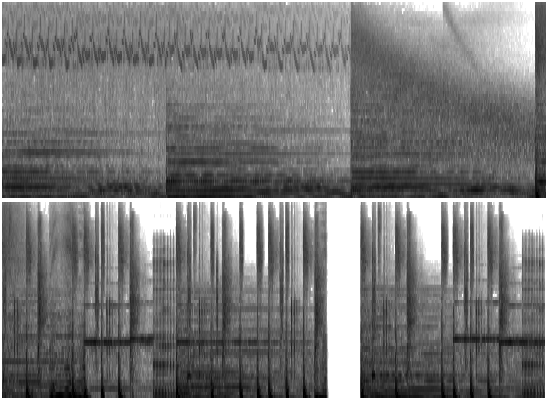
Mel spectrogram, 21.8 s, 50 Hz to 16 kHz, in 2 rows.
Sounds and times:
Dubstep: 8.5s - 12.9s.

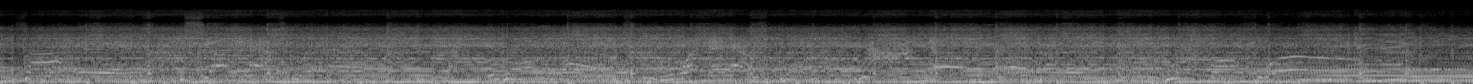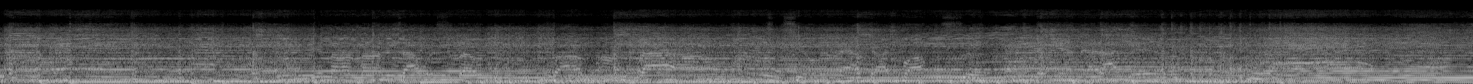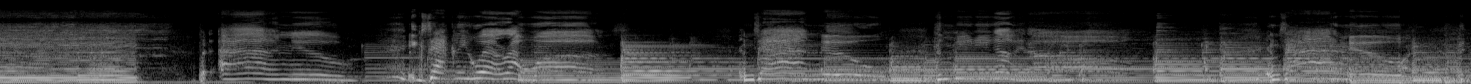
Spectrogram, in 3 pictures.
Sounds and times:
Singing: 0.0s - 4.0s, 4.8s - 13.9s, 17.5s - 35.6s, 36.8s - 40.9s, 42.0s - 44.1s.

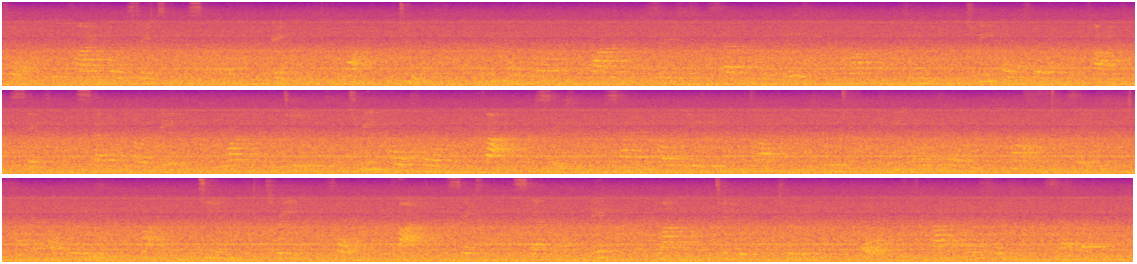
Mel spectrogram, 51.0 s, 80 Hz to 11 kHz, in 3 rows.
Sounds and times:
Speech: 0.0s - 50.8s.

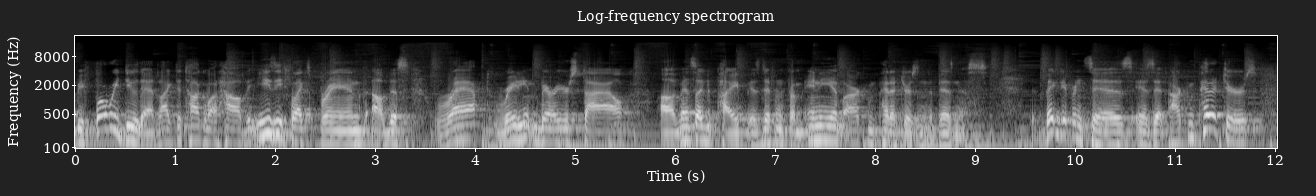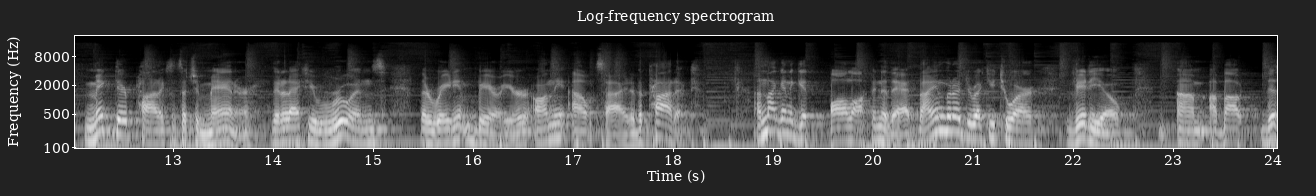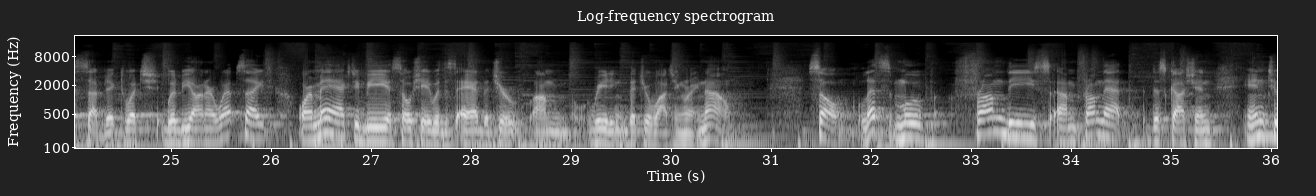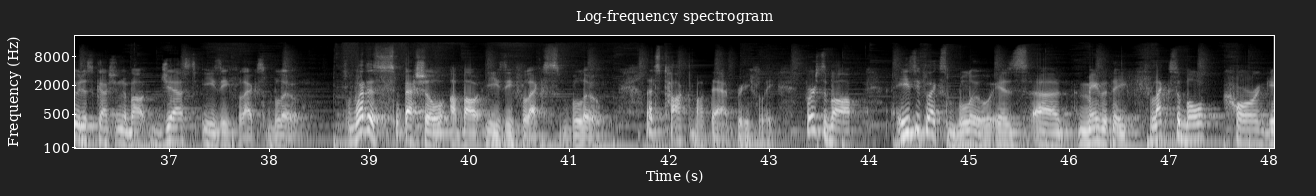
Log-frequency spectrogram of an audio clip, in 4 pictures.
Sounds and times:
Speech: 0.0s - 30.7s, 31.4s - 48.0s
Music: 0.0s - 48.0s.

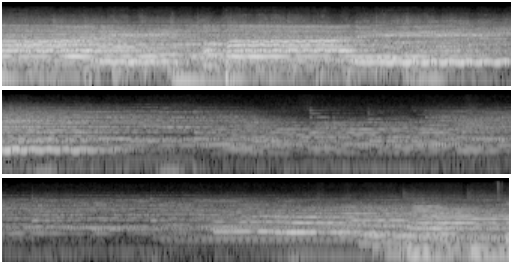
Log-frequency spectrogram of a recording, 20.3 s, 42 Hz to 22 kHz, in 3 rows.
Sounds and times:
Singing: 0.0s - 8.8s
Music: 0.0s - 20.3s.

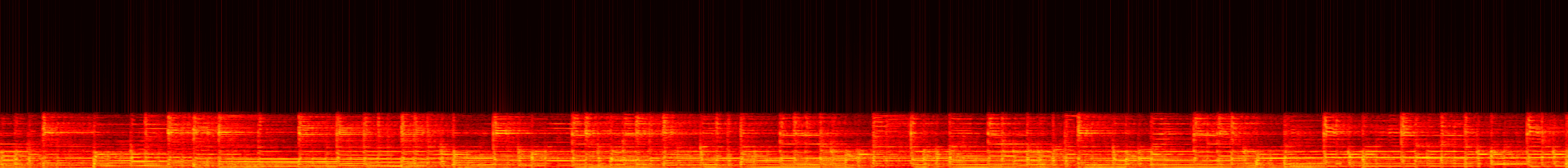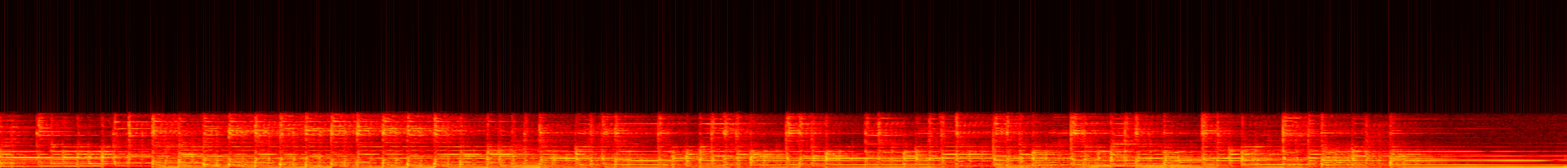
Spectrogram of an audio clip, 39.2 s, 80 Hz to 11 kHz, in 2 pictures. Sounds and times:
Effects unit: 0.0s - 39.1s
Guitar: 0.0s - 39.1s.

